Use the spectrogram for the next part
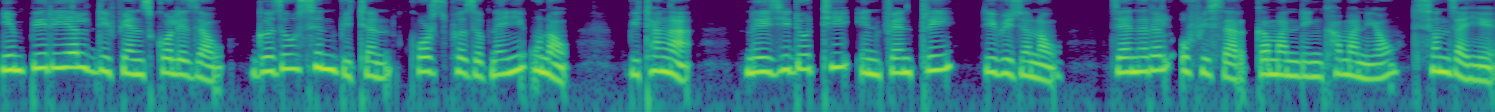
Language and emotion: Bodo, neutral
